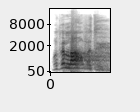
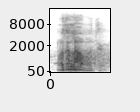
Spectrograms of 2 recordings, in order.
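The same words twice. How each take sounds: First: முதலாவது said loud and higher, falling; emphatic first. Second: முதலாவது said softer and lower; soft repeat. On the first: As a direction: punch முதலாவது hard. (முதலாவது அழுத்தமாக) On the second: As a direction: let முதலாவது drop quietly. (முதலாவது மெதுவாக) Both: Shown as a demonstration.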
